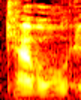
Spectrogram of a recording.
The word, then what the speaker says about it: Cavill: Cavill is pronounced like travel. Travel, Cavill.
